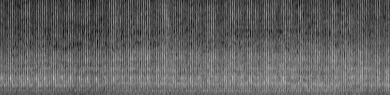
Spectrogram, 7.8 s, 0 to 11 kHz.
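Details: 2009 Audi A4 2.0T petrol, 82,000 miles, steady sharp knock at idle about three per second, loudest by the PCV; dealer found metal flakes around cam lobes and recommended a new engine; sluggish pulling away; owner wonders about sludge.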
